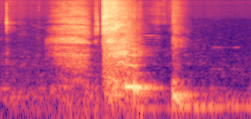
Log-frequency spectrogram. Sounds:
Sneeze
